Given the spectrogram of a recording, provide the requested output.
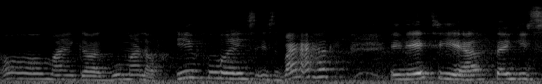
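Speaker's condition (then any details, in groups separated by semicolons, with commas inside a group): No condition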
